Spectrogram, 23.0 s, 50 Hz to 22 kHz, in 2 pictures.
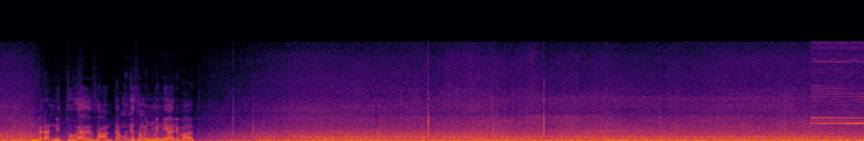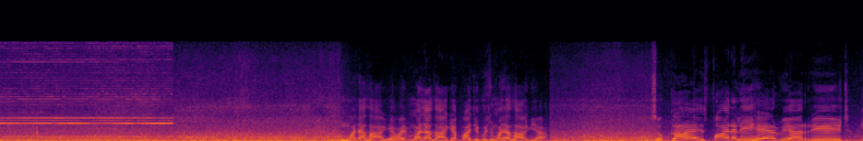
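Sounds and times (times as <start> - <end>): wind and road noise: 0.0 - 23.0
motorcycle engine cruising: 2.6 - 15.9.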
